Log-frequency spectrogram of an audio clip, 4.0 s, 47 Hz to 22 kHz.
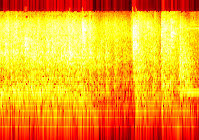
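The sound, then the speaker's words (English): An old elevator in an old military nuclear silo, going about 120 feet down, rumbles and rattles loudly and steadily, with a few sharp metallic clanks in the last seconds and a short squealing creak of doors that need oil at the end. “These old elevators are a little slow. Okay. Oh, these doors need some oil, some grease.”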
